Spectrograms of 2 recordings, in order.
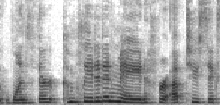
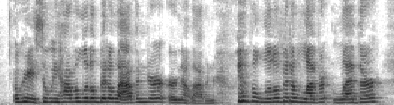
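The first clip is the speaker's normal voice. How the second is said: usual speaking voice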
